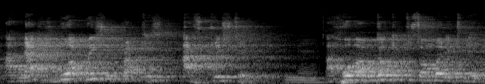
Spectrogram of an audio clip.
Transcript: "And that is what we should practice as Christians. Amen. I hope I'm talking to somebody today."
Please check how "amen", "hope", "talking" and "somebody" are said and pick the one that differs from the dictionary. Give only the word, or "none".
amen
